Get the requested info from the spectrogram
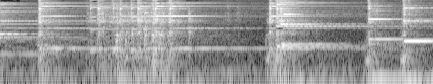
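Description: Quiet, sparse passage of live ensemble music: about three bell-like struck notes, each left to ring out, with a soft low note underneath.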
